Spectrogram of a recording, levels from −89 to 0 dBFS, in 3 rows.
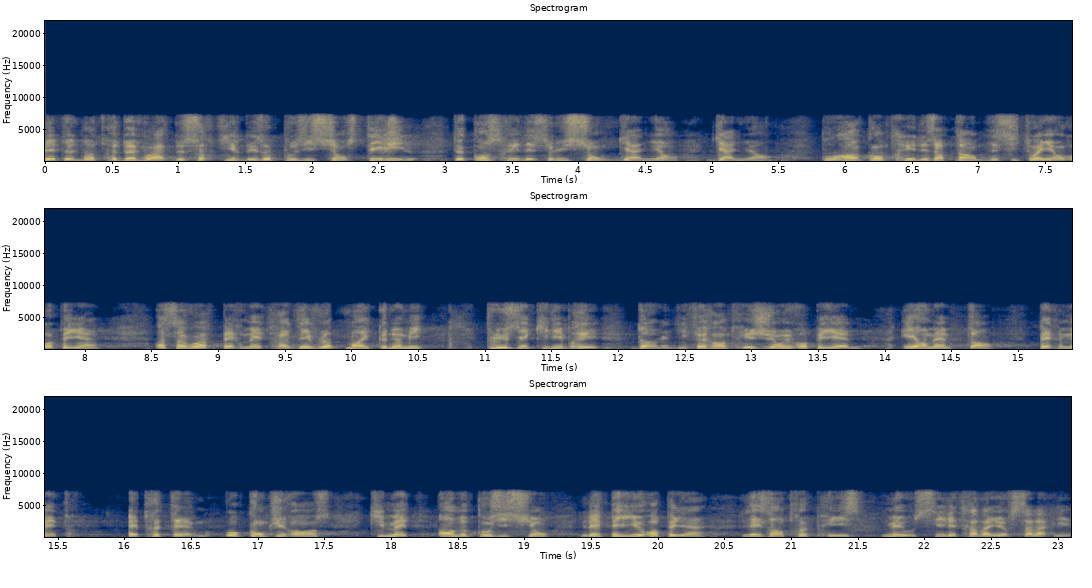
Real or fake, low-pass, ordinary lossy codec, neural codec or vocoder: fake; 7.2 kHz; none; codec, 24 kHz, 6 kbps, HILCodec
